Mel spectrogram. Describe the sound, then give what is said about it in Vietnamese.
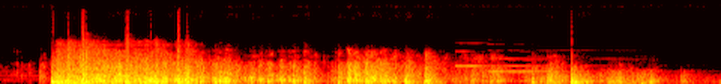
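Thunder crashes from countless lightning bolts striking down in a storm over a mountain peak: a loud, sustained rumbling roar that breaks in abruptly, swells with several sharper cracks, then slowly eases off. “trên không trung lập tức quang mang lập lòe, vô số đạo kinh lôi đang bổ xuống.”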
